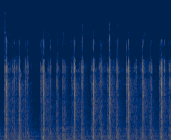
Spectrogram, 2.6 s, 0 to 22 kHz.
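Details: 1956 Royal Quiet Deluxe manual typewriter, typing test: crisp, even keystrokes at about four per second, each a clean snap with no dragging or sticking; typewriter working properly.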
